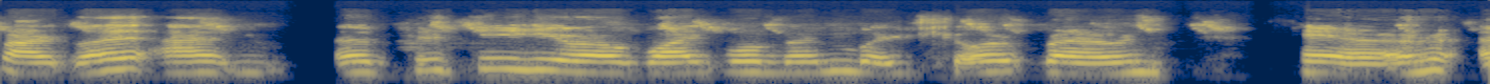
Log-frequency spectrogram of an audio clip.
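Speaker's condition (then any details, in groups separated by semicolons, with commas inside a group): Cerebral palsy; mild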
